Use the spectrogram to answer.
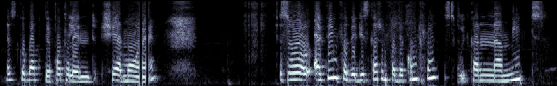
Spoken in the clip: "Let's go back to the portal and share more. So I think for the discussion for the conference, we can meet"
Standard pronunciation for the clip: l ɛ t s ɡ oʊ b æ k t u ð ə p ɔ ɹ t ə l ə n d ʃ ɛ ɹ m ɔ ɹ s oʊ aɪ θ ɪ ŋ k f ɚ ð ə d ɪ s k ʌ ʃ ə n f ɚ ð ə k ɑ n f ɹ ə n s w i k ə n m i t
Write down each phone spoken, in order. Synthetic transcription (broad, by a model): l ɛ t s ɡ oʊ b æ k t u ð ə p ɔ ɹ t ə l ə n d ʃ ɛ ɹ m ɔ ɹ s oʊ aɪ θ ɪ ŋ k f ɚ ð ə d ɪ s k ʌ ʃ ə n f ɚ ð ə k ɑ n f ɹ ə n s w i k ə n m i t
